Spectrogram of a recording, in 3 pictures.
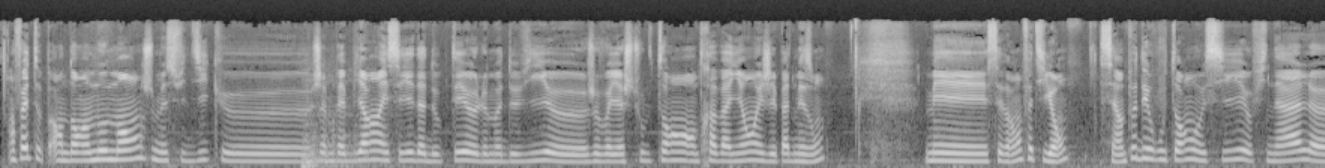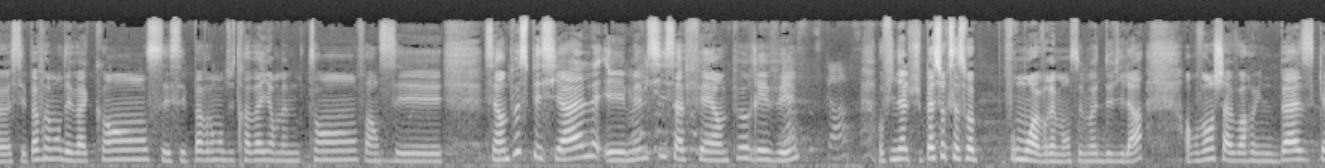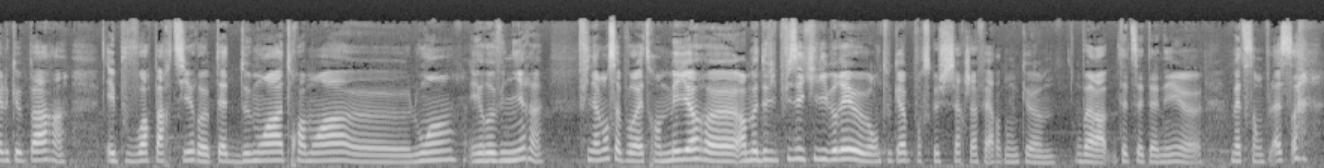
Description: Elle m’a fait parvenir les éléments de l’interview (radio), que j’ai le plaisir de partager avec vous ici.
